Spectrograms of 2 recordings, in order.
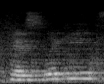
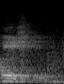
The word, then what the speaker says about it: Heshki: Muslim Community Network, Kezligi. Sorry, did I say your name wrong? No, but that's okay. Close enough. What is it? Heshki. Heishi? Heshki. Heshki. Okay, sorry.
